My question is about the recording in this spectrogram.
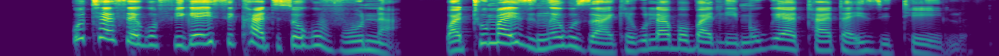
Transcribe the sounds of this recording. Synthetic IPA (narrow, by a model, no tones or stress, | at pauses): ɣutʰɛseɣufiɣɛisikʰatʰisoɣuvuːna̰ | watʰumaiziŋ͡ǀeɣuzakʰɛɣulaβɔβalimiuɣujatʰatʰaizitʰɛːlɔ̰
